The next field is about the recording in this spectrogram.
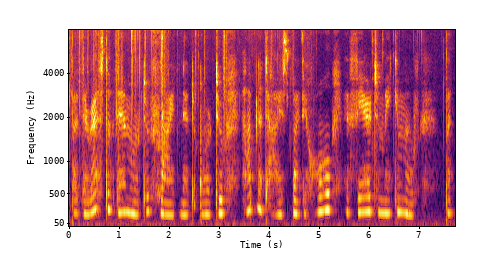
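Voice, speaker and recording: A woman reading a storybook aloud in a soft, unvoiced ASMR whisper. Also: medium pitch, a little slow, a little hiss or hum, rough recording.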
